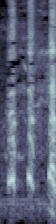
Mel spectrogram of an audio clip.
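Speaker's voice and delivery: high, hammed-up villain cackle; maniacal laugh. Vampire woman cackling as she takes flight. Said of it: "The maniacal laughter filled the house".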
